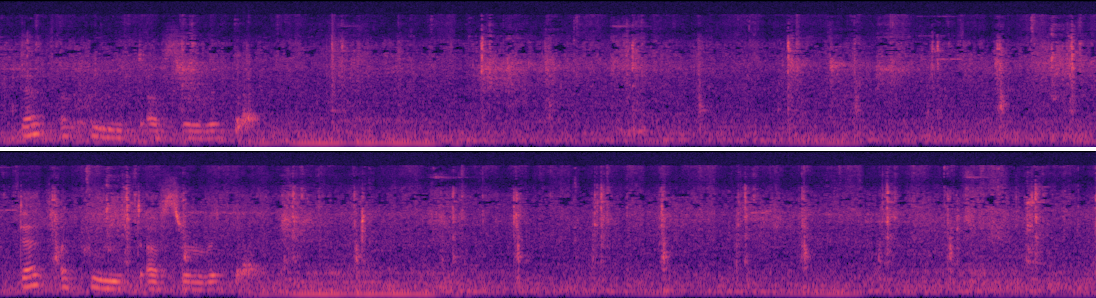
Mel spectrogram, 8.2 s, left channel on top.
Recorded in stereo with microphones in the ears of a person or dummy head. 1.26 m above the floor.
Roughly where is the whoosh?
Left.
